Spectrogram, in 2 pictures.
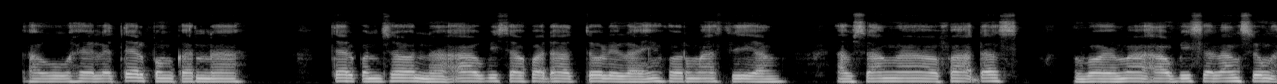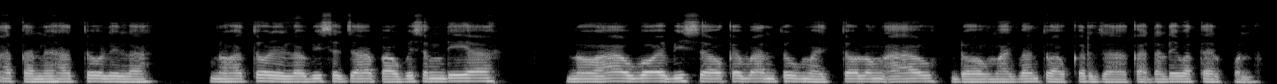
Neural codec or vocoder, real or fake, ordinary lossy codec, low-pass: none; real; none; none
